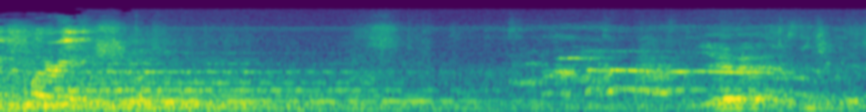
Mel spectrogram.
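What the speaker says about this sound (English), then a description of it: "Yes, the chicken." A chicken in a small country town, heard as a drawn-out, crowing rooster-like call followed by shorter, wavering clucks, moderately close over steady background noise.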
